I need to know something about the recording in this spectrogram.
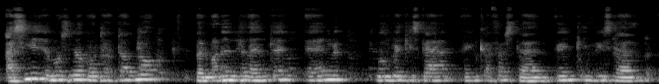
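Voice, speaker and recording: A man's voice: high-pitched, fairly even intonation, unhurried, mellow. A man from Spain, telling travel stories to a group in a chatty way and acting out little dialogues. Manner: chatty storyteller who acts out little dialogues, laughs often. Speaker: speaker sharing travel experiences. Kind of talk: informal talk to a group. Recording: distant mic in an echoey room.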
